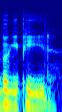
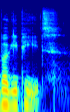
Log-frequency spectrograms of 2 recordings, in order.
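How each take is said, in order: First: The word ends with a 'd' sound. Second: The word ends with a 't' sound. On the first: The speaker calls it right. "It's a boogie peed" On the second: The speaker calls it wrong. "not a boogie Pete"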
